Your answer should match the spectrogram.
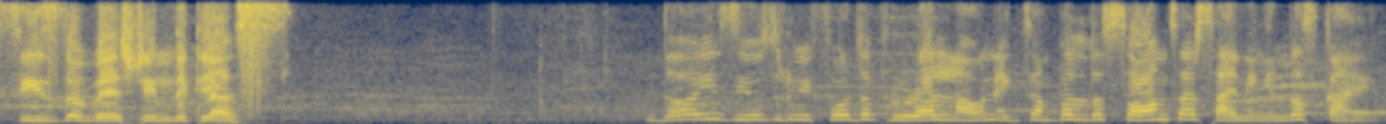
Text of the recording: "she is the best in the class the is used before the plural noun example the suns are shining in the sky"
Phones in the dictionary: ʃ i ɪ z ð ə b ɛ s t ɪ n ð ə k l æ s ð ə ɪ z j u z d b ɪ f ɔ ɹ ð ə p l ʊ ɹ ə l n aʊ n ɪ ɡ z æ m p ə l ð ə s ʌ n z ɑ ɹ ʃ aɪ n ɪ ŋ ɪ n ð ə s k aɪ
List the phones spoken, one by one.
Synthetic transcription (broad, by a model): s i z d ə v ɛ s t ɪ n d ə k l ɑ s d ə ɪ z j u z d b ɪ f ɔ ɹ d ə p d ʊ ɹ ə l n aʊ n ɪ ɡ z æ m p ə l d ə s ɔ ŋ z ɑ ɹ s aɪ n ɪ ŋ ɪ n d ə s k aɪ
